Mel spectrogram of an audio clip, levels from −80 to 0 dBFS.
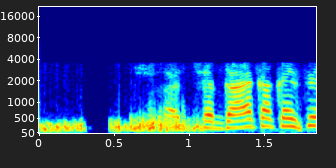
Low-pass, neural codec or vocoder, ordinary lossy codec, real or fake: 3.6 kHz; none; none; real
